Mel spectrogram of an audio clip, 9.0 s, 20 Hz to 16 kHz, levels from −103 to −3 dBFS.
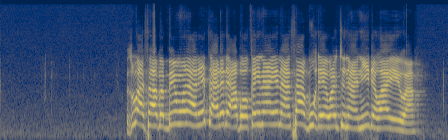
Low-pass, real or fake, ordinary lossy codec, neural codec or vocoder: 14.4 kHz; fake; none; codec, 44.1 kHz, 7.8 kbps, DAC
